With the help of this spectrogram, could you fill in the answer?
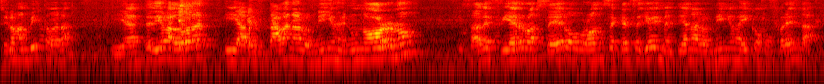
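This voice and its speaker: A man's voice: high voice, moderate pace. Brief: male pastor, chatty joking sermon full of questions, recorded far off in an echoey church with faint noise. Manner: joking, conversational preaching with rhetorical questions. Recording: roomy, distant mic, faint noise.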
